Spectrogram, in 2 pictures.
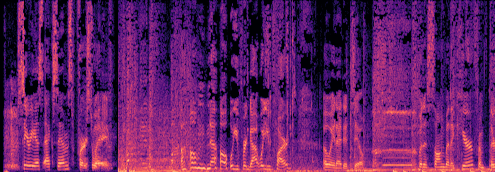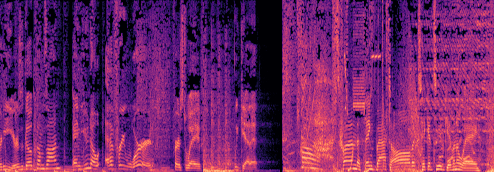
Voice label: radio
